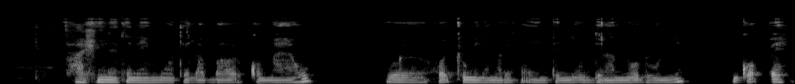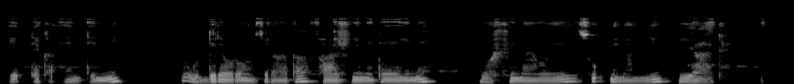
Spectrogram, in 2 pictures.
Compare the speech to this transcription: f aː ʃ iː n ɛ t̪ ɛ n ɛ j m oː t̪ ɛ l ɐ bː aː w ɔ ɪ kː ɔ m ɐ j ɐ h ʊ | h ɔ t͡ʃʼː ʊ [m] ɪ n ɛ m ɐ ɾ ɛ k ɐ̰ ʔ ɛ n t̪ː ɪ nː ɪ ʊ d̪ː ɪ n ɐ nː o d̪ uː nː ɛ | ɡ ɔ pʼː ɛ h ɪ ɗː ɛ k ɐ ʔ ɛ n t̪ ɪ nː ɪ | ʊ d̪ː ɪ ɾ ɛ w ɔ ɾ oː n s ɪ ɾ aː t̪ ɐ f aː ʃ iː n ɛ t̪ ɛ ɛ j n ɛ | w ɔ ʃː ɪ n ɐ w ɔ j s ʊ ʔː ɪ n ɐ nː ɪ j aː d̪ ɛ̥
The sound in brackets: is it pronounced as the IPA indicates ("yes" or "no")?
yes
